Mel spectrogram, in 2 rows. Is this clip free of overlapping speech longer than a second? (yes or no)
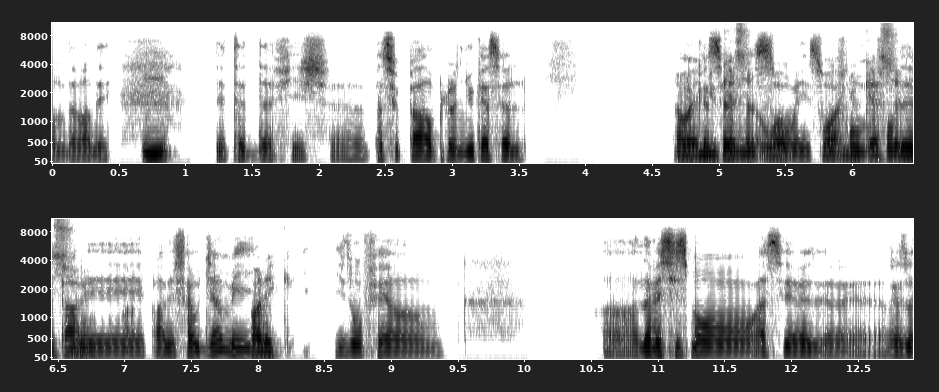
no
